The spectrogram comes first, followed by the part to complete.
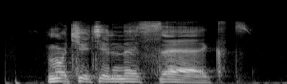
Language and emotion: Russian, angry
